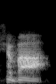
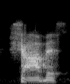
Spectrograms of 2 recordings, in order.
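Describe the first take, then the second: First: It is said in the Sephardic, Israeli pronunciation. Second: It is said in the Ashkenazi, European pronunciation.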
